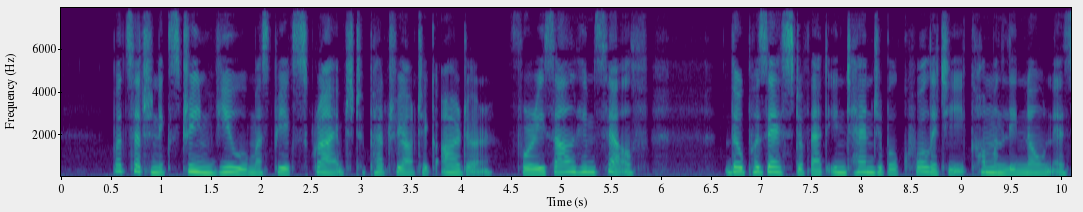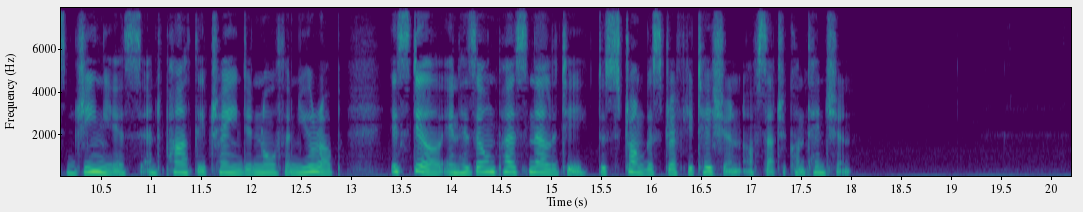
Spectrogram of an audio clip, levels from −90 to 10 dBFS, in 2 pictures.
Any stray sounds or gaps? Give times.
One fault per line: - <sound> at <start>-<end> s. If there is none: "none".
none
